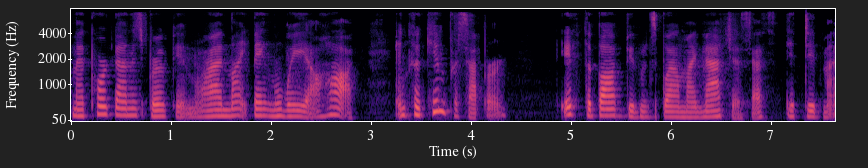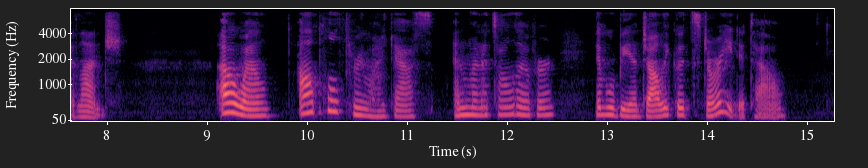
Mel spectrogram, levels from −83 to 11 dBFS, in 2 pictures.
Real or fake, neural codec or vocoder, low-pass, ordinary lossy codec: fake; autoencoder, 22.05 kHz, a latent of 192 numbers a frame, VITS, trained on one speaker; 7.2 kHz; AAC, 32 kbps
